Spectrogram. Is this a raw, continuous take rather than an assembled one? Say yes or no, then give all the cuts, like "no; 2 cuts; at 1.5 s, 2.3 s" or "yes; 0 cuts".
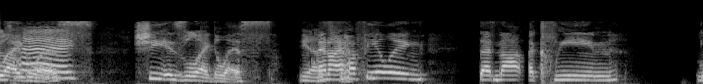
no; 3 cuts; at 3.6 s, 4.9 s, 5.2 s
